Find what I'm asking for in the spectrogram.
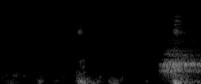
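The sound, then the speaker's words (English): A deep breath in through the nose and out through the mouth comes across as soft, faint, breathy puffs, ending in a louder, airy rush of breath. “So take a deep breath right now.”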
